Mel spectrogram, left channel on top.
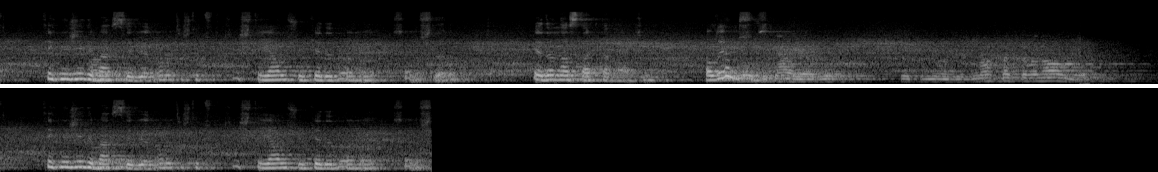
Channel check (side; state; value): right; drops out; at 4.4 s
